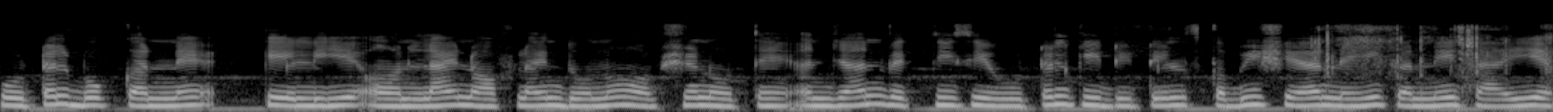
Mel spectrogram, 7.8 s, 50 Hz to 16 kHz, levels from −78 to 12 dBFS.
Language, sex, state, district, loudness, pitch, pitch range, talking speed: Hindi, female, Chhattisgarh, Raigarh, -23 LUFS, 210 Hz, 200-220 Hz, 170 wpm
